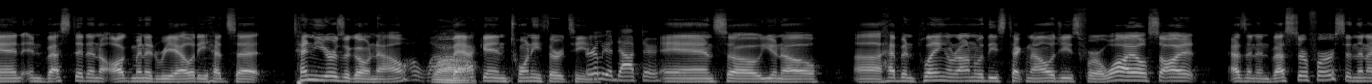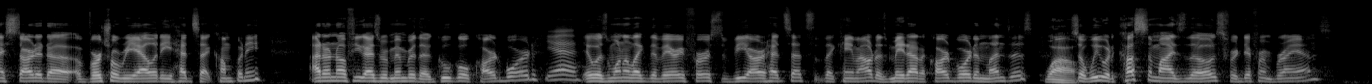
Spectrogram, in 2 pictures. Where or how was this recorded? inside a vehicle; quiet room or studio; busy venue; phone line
busy venue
